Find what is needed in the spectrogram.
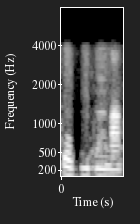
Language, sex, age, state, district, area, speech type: Marathi, male, 18-30, Maharashtra, Thane, urban, conversation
